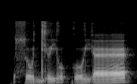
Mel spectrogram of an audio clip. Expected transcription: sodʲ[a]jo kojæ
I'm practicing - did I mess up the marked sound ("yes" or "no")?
yes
